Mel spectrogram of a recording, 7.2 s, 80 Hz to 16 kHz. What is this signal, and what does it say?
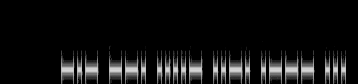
Morse code, heard as a keyed tone, about 15 wpm, 700 Hz. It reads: KG4FJS
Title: USA Callsign DE Callsign 15wpm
